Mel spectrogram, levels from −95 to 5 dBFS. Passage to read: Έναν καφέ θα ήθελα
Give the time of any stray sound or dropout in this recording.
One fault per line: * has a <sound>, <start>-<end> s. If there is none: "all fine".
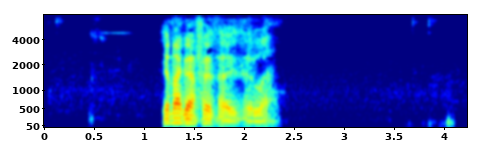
all fine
